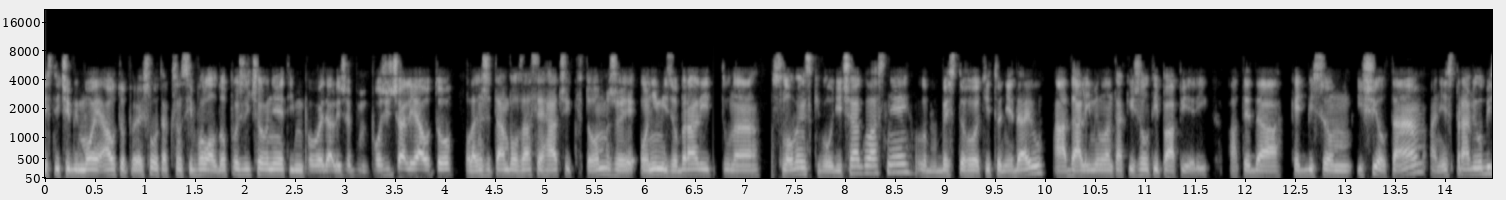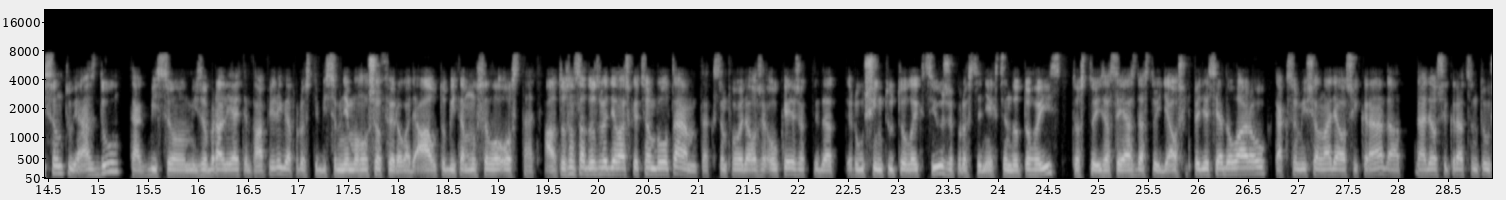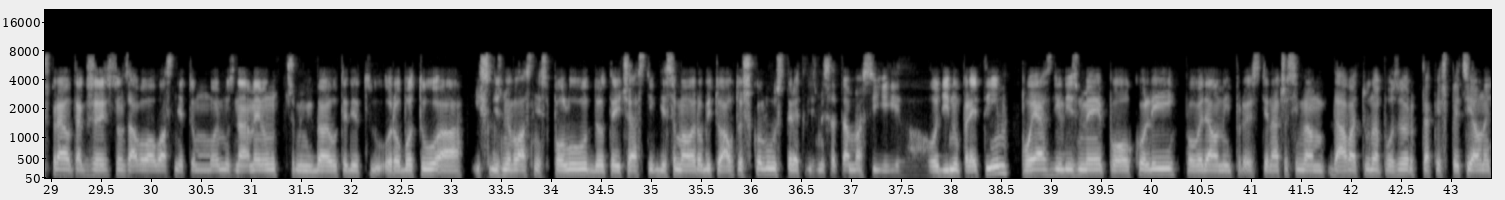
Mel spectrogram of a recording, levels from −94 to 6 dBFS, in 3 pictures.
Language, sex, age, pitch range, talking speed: Slovak, male, 20-39, 115-125 Hz, 245 wpm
